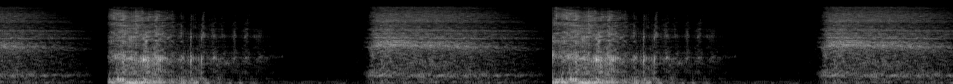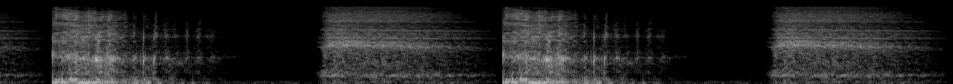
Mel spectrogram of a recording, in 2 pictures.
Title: Border Collie & Australian Shepherd Sleeping & Snoring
